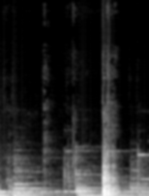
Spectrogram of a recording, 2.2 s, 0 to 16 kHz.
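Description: Music with held pitched notes over a bass line, played through a bare 1950s Tannoy Silver 12-inch dual concentric driver (LSU/HF/12L) out of its cabinet. A single sharp thunk cuts in about one and a half seconds in.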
